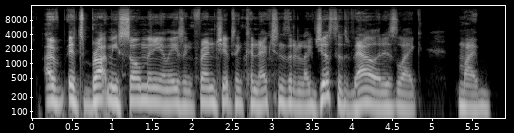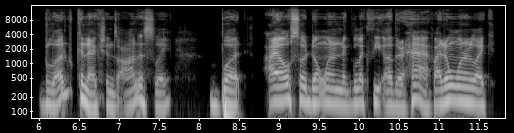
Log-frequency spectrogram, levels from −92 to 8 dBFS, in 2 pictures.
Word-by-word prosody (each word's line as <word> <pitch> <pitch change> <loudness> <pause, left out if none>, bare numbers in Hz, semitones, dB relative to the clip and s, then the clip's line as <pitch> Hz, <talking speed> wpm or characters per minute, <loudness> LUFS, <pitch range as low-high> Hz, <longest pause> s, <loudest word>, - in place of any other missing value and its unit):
I've 165 -1 +4
it's 160 -7 +7
brought 170 +5 +5
me 160 - +4
so 165 +5 +5
many 160 -2 +1
amazing 145 -2 -3
friendships 155 +1 0
and 145 -3 -5
connections 145 +2 -2
that 150 -2 -2
are 130 - -5
like 125 +1 -4
just 195 - +2
as 135 -2 -3
valid 130 +1 +1
as, 125 +1 -3
like, 120 -2 -7 0.4
my 120 -3 -3 0.4
blood 140 - -3
connections, 130 - 0
honestly. 130 -1 -5 0.5
But 135 -1 0 0.3
I 165 - +5
also 170 0 +3
don't 155 0 -2
want 155 -1 -2
to 145 - -3
neglect 145 +2 -5
the 150 -1 -4
other 130 -2 -4
half. 145 -4 -2
I 140 0 -1
don't 170 +3 +2
want 165 -1 +1
to 155 - 0
like, 135 -2 -4
145 Hz, 190 wpm, -23 LUFS, 130-160 Hz, 0.5 s, it's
